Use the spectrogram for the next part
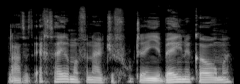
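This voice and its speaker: A man guiding a muscle relaxation meditation, calm and instructive, gently coaxing the listener along. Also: lowish voice, rapid-fire, dry recording, studio quality. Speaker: relaxation exercise guide.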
